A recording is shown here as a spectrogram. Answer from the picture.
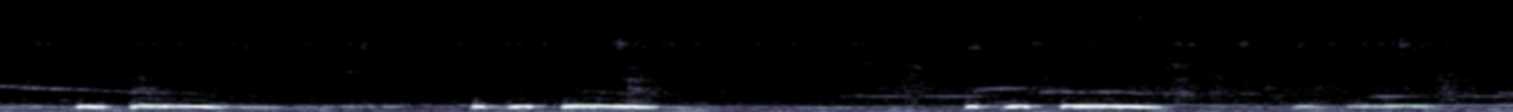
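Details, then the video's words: Low cooing from a dove, short double notes then a sustained downward-sliding coo, repeated in three phrases with faint higher whistles in the background. "Lovely dove/ lovey sounds"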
